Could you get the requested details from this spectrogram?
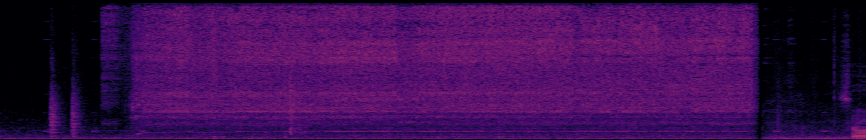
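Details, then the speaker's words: Dog under anesthesia for a dental cleaning; after ultrasonic and hand scaling, a technician polishes the teeth. A steady high buzzing whir of the rotary polisher runs for several seconds, starting and stopping with clicks. "thanks technician is now using the polisher on the teeth primary function is to in theory keep the tart the bacteria from attaching onto the uh the tooth but it's also Aesthetics just makes the teeth all shiny nice and"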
